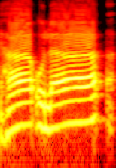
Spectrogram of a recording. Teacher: یہاں پر ہم رکیں گے تو یہ حمزہ ساکنہ ہوگا تو اس کو جھٹکا دے کر پڑھیں گے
